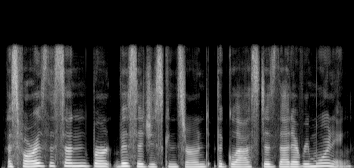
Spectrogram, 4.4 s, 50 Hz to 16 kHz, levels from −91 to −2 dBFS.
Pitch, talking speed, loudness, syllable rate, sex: 240 Hz, 205 wpm, -17 LUFS, 5.3 syllables/s, female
